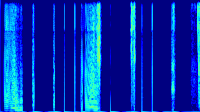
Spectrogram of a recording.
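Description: A woman's voice chopped into short fragments by rapid audio dropouts: snatches of speech cut off abruptly, with clicks between them, a stuttering digital glitch in the recording.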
